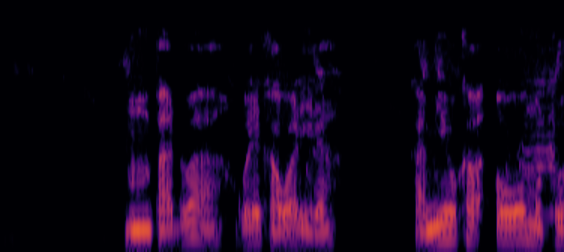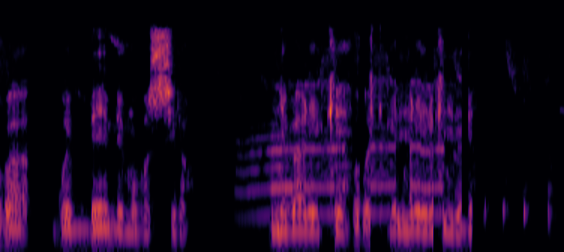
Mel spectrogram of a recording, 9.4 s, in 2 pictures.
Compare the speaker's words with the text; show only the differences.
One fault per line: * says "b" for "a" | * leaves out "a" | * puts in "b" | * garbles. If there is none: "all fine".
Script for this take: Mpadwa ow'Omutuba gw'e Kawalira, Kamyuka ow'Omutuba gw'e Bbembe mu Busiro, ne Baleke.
* leaves out "ow'Omutuba"
* garbles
